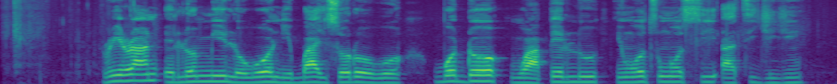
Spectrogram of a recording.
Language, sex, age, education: Yoruba, male, 15-29, tertiary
